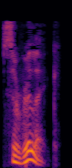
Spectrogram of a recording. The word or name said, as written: cyrillic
